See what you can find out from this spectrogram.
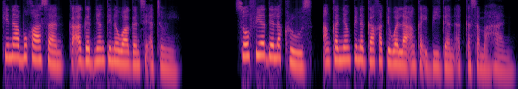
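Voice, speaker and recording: A woman's voice: mid-range voice, expressive, moderate pace, a little mellow, no echo, studio quality. A woman reading a scripted dramatic story as its narrator.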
